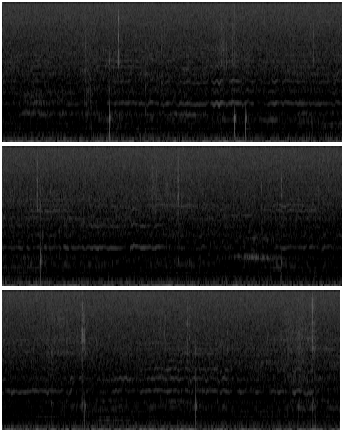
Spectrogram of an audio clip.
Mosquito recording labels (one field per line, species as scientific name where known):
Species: Anopheles funestus s.s.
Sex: female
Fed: unfed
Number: one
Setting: cup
